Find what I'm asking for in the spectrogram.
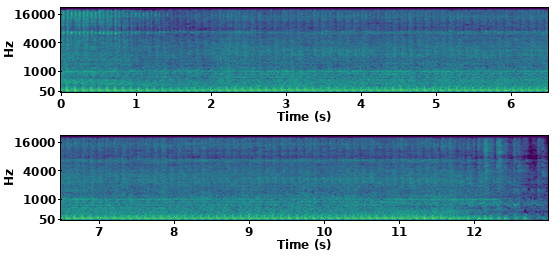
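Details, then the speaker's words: Honda generator after a no-start tune-up (carburetor cleaned, oil changed, fresh gas), first start with choke on: smooth even idle about three firings a second, no surging or misses, then shuts down; normal idle. "Look at that. idling perfect. That right there. Quality."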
